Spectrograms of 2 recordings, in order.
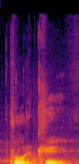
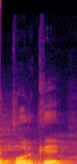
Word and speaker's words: porque: Or it's not, I know there's a U there, but it's k.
